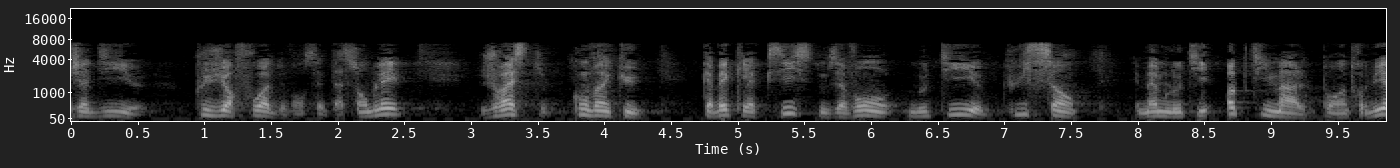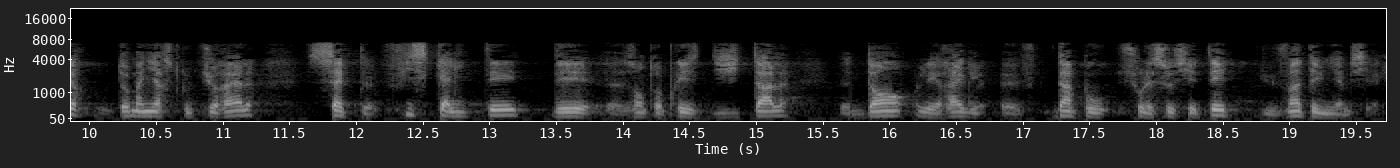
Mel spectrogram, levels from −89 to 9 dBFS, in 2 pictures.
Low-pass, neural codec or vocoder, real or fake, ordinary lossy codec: 7.2 kHz; none; real; none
